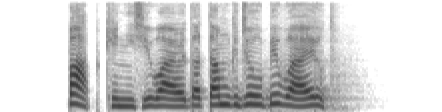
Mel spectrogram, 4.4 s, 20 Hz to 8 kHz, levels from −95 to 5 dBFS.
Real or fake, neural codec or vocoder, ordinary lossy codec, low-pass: fake; codec, 16 kHz in and 24 kHz out, 0.4 kbps, LongCat-Audio-Codec, two codebook decoder; none; 7.2 kHz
